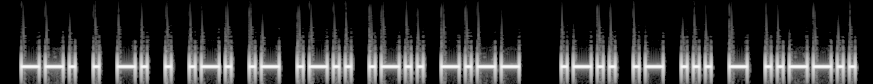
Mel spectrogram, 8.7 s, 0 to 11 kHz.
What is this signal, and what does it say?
Morse code, heard as a keyed tone, about 20 wpm, 700 Hz. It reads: GENERALLY LAST?
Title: Sentences from Top 1000 Words - Review Part 4 - 20wpm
